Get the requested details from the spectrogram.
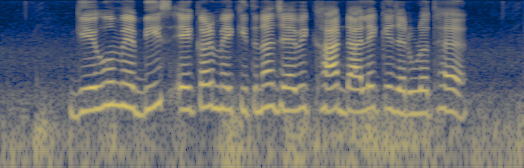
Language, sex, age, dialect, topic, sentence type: Magahi, female, 18-24, Western, agriculture, question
